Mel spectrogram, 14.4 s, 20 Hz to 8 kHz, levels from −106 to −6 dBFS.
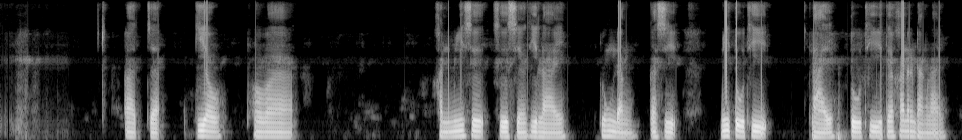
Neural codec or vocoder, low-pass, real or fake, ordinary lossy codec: none; none; real; none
